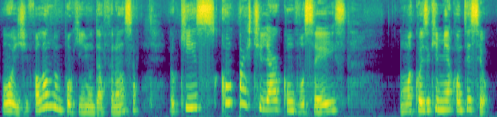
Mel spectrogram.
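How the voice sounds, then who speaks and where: Animated and somewhat high-pitched, with a dark tone and moderate pace, the young Brazilian woman speaks to her viewers in her Brazilian Portuguese accent. Her to-camera chat is casual and chatty, peppered with tag questions to check in with them.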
